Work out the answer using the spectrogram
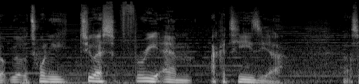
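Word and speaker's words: Akatsiya: We got the 22S3M Akatesia. That's how you pronounce that.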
